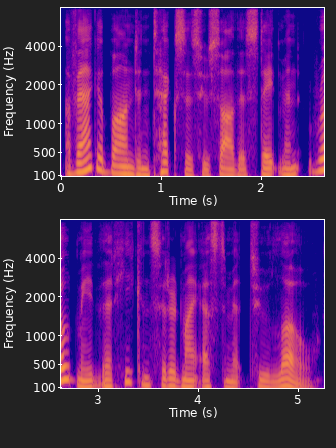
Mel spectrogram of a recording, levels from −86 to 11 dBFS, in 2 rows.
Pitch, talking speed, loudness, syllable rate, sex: 125 Hz, 195 wpm, -21 LUFS, 5.8 syllables/s, male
